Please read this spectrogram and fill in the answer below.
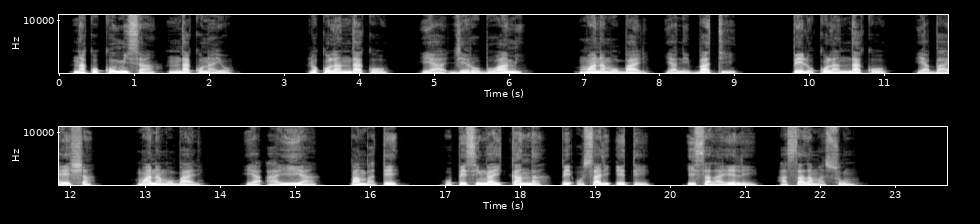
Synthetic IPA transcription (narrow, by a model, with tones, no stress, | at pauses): na˨ko˨ko˦mi˨sa˨nda˦ko˨na˨jɔ˦ | lo˨ko˦la˨nda˦ko˨ | ja˨ʒe˨ʁo˨bo˨a˦mi˦ | mwa˦na˨mo˨ba˦li˨ | ja˨ne˨ba˦ti˨ | pe˦lo˨ko˦la˨nda˦ko˨ | ja˨ba˨e˦ʃa˦ | mwa˦na˨mo˨ba˦li˨ | ja˨ʔa˨i˦ja˨ | pa˦mba˨tɛ˦ | o˨pe˦si˦ŋɡa˦i˦ka˦nda˦ | pe˦ʔo˨sa˦li˦ʔe˦te˨ | i˦sa˨la˨e˦le˨ | a˨sa˦la˨ma˨su˦mu˨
